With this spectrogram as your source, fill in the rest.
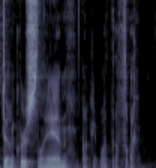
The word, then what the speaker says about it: DunkOrSlam: He keeps pronouncing my name as Mr. A. Uh, but uh, it's actually pronounced dunker slam.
